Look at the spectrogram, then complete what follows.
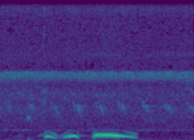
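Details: Spotted dove lure call: one phrase of two soft, short rising-falling notes, then a loud, long coo sliding downward.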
